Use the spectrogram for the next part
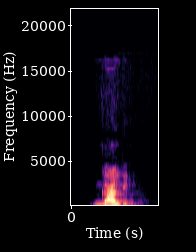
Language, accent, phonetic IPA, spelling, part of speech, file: Catalan, Valencia, [ˈɡal.li], gal·li, noun, LL-Q7026 (cat)-gal·li.wav
- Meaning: gallium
